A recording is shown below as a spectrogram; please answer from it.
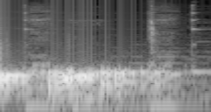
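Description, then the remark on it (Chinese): A loud, low gurgling stomach growl from a hungry stomach after playing ball rumbles for about a second, bubbly and uneven in texture, with no voices over it. “我不饿，是你的肚子在叫吧？”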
